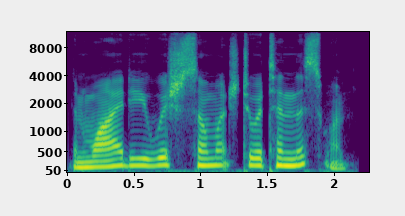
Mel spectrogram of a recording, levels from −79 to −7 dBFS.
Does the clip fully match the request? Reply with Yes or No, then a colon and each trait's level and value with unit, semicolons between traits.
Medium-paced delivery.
No: fast, 290 wpm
